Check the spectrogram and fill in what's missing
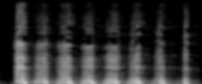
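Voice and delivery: high falling laugh; short laugh cut off; grim laugh. A narrator's reading. Character laughs before stopping.

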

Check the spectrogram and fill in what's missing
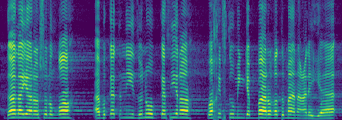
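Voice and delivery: loud, measured Arabic reading; solemn recitation of the Arabic text; hadith recitation. Acted. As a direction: read the hadith out with formal cadence.

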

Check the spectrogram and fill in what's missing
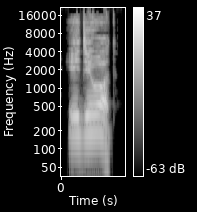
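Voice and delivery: loud, high angry outburst. A narrator's reading. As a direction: snap it out in anger. Boss snaps at nosy question.

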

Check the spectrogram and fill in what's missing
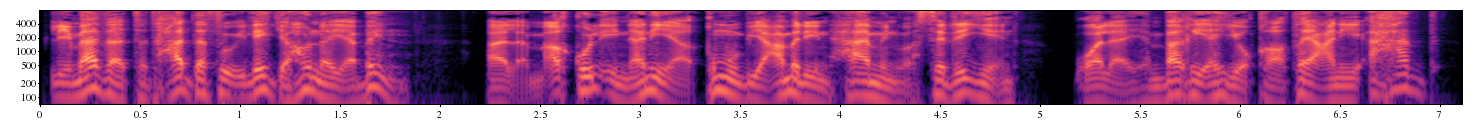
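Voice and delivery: usual speaking voice

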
